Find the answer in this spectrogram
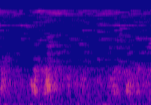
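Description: Faint, soft rubbing sounds of a pen writing on an interactive whiteboard, over quiet room tone, with a few brief swells.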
